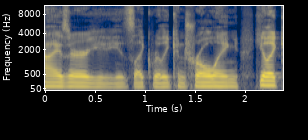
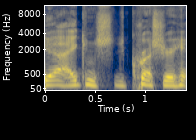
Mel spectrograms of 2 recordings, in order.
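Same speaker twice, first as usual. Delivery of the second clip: put-on macho tough-guy bravado, higher; 4 semitones higher than usual. Retelling a book scene where an army lieutenant acts macho: imitating a macho boast. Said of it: "the macho thing where he's like".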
